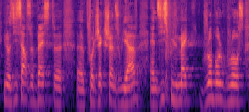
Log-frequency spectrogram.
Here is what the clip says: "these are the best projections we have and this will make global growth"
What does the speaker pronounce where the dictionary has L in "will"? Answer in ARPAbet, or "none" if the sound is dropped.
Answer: L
